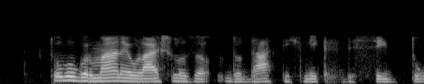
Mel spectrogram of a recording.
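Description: From the first moment the whole clip has the AMR narrowband mobile codec sound. Everything above 4 kHz is simply gone, so the speech sounds boxed-in and phone-like, and the damage is plainly audible: a buzzy, synthetic edge where the codec rebuilds the voice from a vocal tract model and a few pulses per subframe rather than the real waveform. The level of coarseness fits the 10.2 kbps mode.

Then at 3.28 s, running to about 3.48 s, you get lost AMR speech frames. Around 120 ms of audio went missing, which fits about six frames failing on the radio link. The decoder covers the gap by repeating the last good pitch and vocal tract settings while turning the gain down. So the sound smears and drags out, then fades toward silence before the signal picks back up, a bit weak and rough at first.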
